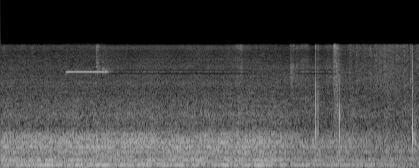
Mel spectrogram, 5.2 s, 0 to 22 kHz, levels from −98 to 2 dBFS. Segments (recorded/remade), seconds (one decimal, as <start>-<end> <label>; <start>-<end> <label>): 0.0-1.3 recorded; 1.3-3.1 remade; 3.1-3.7 recorded; 3.7-4.2 remade; 4.2-5.2 recorded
